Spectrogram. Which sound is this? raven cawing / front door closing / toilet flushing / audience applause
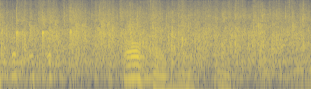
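audience applause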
